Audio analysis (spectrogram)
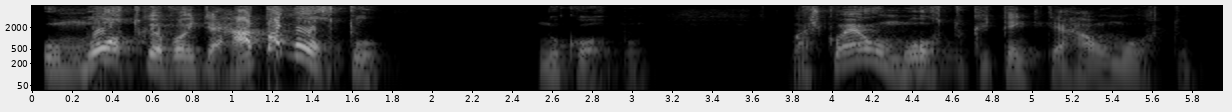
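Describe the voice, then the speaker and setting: A man's voice: medium pitch, huge pitch swings, moderate pace, vocal fry, slightly rough. A man teaching a spiritual study class. He speaks animatedly, firing rhetorical questions and calling on listeners by name. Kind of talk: interactive spiritual lesson.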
